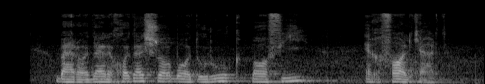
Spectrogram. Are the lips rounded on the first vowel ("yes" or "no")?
no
